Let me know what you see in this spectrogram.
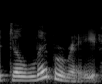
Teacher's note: we're looking at the verb form of the word deliberate, where we put the emphasis on the final syllable of the word.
